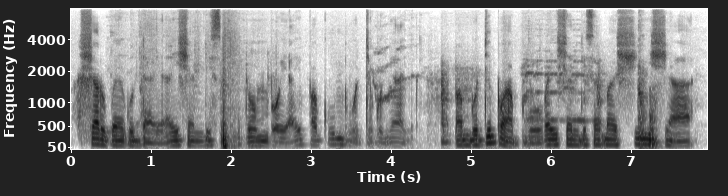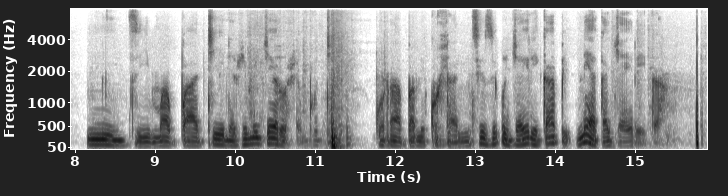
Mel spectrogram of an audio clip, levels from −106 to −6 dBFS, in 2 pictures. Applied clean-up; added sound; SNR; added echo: neural mask model RNNoise.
